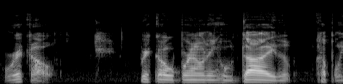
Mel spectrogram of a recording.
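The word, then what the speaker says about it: Ricou: would be ricko Browning ricko looks like Rico but I think he pronounced it Rico Rico Browning who died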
